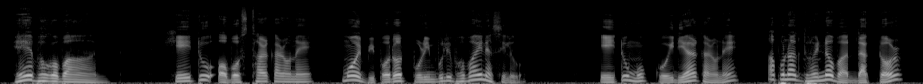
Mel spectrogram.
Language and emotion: Assamese, surprised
